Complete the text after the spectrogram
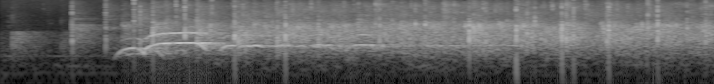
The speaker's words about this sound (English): If you have ever served in our kids' church on a Sunday morning, please stand up. We'd just like to applaud you and thank you one more time.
